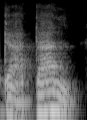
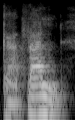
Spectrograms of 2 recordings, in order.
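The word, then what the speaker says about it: קָטַל: Catal quiere decir matar, ¿verdad? Y son dos sílabas. K, que es una sílaba abierta porque termina en vocal y tal, que es una sílaba cerrada porque termina en consonante.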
